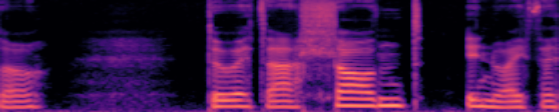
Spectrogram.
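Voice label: "llond" Welsh, spoken word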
